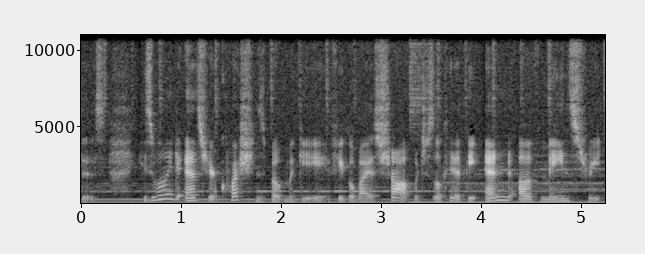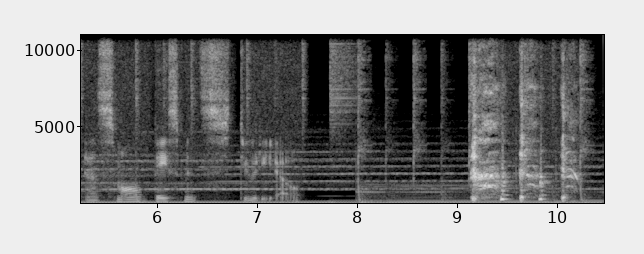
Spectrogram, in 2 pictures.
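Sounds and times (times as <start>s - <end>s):
speech: 0.0s - 8.2s, 9.4s - 10.0s
person coughing and clearing throat: 9.2s - 10.4s.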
